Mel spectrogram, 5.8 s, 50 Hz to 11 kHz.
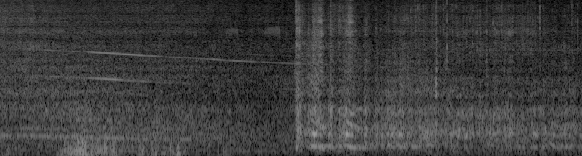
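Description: Electric motor of a Top-Flite Cessna 182 RC model whining faintly, its pitch sliding slowly down as it is throttled back on the landing approach. About three seconds in comes a sudden rattle as the wheels touch down and roll on the tarmac.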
